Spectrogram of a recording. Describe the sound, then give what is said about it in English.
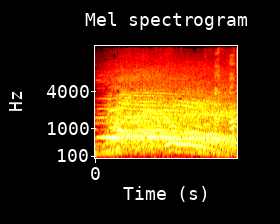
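A studio audience at a panel game cheers together in a loud, sustained roar of massed voices that swells in the first moments and then holds steady. “If you think it was a definite hesitation, then you cheer for John Junkin. But if you don't, you boo for Tim Rice, and you all do it together now.”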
